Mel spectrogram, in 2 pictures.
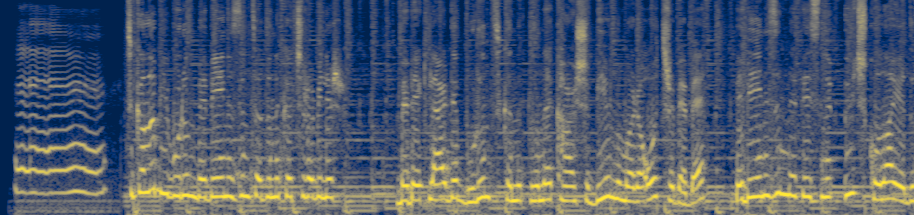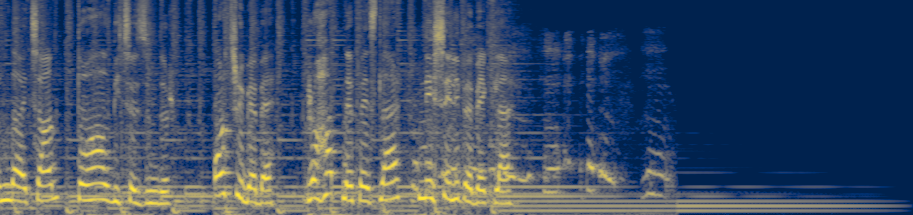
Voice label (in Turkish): reklam; otri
